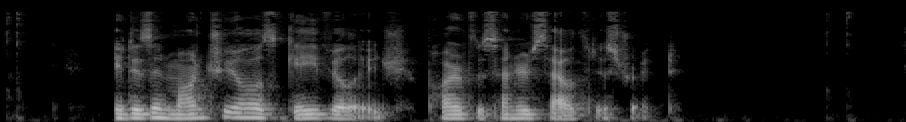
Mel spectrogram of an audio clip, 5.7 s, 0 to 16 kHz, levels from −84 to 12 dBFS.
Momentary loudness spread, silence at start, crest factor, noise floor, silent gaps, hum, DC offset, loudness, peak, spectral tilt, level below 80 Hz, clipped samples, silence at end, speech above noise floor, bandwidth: 14 LU; 0.7 s; 18 dB; -79 dBFS; none; none; under 0.1%; -22 LUFS; -4 dBFS; -7 dB/octave; -58 dBFS; under 0.1%; 1.6 s; 58 dB; 11.5 kHz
